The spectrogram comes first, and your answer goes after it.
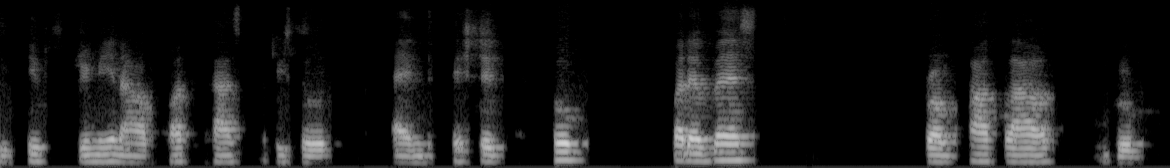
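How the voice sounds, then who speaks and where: A man speaks at a fairly slow pace with a medium pitch, a monotone, flat intonation and long, frequent pauses. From Ghana. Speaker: podcast ambassador. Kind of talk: interview. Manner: halting.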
